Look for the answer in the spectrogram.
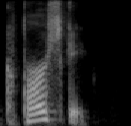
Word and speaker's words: Kaspersky: One of the better known anti-malware makers for Windows is a Russian company, Kaspersky. Yeah, is that how you say it? – Yes.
